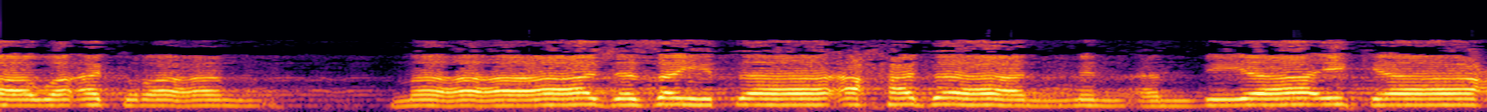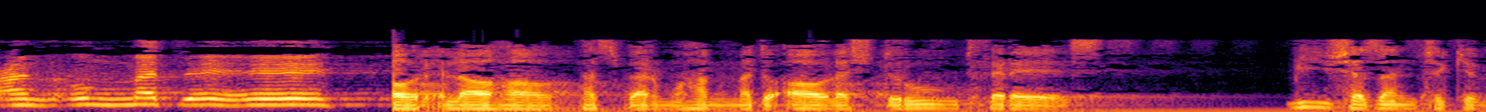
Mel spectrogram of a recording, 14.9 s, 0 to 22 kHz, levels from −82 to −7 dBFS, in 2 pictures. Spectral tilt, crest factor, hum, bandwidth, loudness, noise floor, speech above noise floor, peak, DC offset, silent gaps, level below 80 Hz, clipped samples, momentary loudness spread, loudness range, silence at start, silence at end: -6.5 dB/octave; 12 dB; none; 6.2 kHz; -13 LUFS; -40 dBFS; 27 dB; 0 dBFS; under 0.1%; none; -38 dBFS; under 0.1%; 11 LU; 7 LU; 0 s; 0 s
